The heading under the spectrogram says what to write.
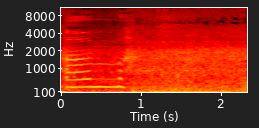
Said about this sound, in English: The traffic's a little bit monotonous, so let's go back into the wilderness.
